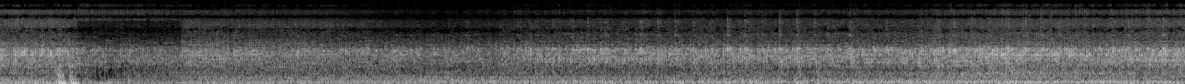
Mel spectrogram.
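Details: Engine idling with an odd high-pitched banging: uneven, sharp knocking about three times a second over a metallic ring; suspected cracked flexplate or loose crank bolts, unconfirmed.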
